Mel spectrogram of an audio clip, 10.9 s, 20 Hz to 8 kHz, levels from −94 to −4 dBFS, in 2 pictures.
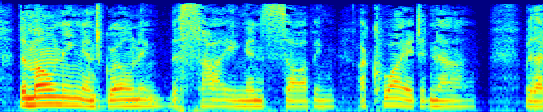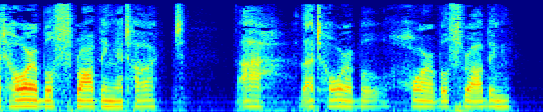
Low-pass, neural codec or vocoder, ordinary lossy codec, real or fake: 7.2 kHz; none; MP3, 32 kbps; real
